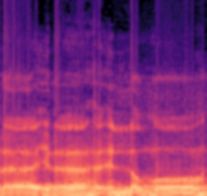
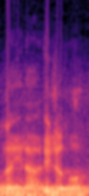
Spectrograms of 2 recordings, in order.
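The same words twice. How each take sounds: First: The phrase is said slowly and calmly. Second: The phrase is said quickly and hurriedly. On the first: The speaker calls it right. "mula-mula dia zikir bagus, pelan" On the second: The speaker calls it wrong. "lama-lama makin cepat"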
